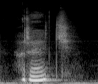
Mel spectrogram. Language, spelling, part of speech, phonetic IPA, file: Czech, řeč, noun, [ˈr̝ɛt͡ʃ], Cs-řeč.ogg
- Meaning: 1. speech (faculty) 2. execution or performance of (1) 3. speech, oration 4. language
